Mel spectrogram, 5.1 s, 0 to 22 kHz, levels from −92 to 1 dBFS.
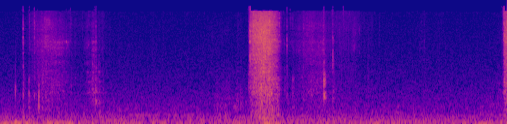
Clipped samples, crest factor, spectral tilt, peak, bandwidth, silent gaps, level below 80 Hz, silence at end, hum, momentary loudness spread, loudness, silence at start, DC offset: under 0.1%; 28 dB; 0 dB/octave; -12 dBFS; 18 kHz; none; -54 dBFS; 0 s; none; 29 LU; -27 LUFS; 0 s; under 0.1%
